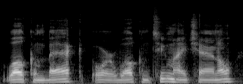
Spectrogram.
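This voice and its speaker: A man with a slightly low, somewhat raspy voice chats casually to his viewers. He is stuffed up and sniffly from allergies, and he rambles along with plenty of fillers. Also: steady tone, normal speed, dark tone. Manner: easygoing, rambling with frequent fillers. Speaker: reaction video host. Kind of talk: casual chat to camera.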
